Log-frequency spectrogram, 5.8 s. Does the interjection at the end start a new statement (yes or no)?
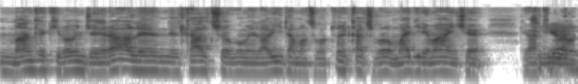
no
